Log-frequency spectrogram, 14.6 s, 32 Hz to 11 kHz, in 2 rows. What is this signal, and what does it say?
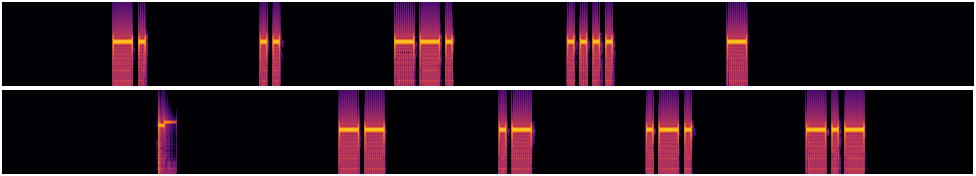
Morse code, heard as a keyed tone, about 25 wpm, spaced as for 9 wpm, 700 Hz. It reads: NIGHT MARK
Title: 6x Character Spacing - Top 300 Words - 25wpm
